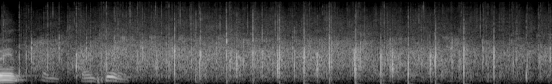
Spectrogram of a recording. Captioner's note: applause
